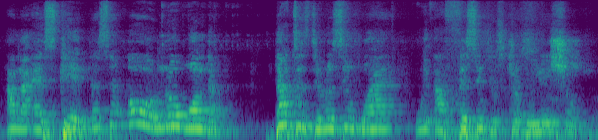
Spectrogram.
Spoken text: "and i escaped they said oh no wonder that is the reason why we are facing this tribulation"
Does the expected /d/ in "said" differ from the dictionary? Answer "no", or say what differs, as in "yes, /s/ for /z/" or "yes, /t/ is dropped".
yes, /d/ is dropped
